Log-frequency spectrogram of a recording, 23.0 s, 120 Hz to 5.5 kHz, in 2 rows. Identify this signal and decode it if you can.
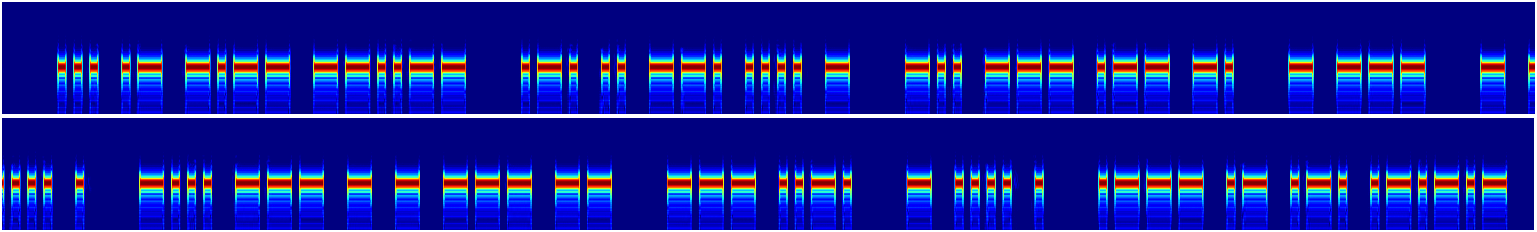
Morse code, heard as a keyed tone, about 20 wpm, 600 Hz. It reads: SAY, RIGHT DOWN TO THE BOTTOM OF THE JAR.
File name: cw-books / winnie-the-pooh / winnie-20wpm-page-0037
